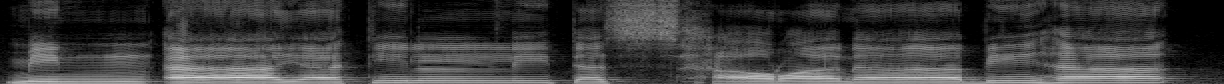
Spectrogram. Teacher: بعد از تنوین لام آمد لام از جمله حروف ادغام هست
